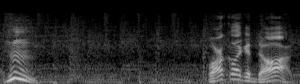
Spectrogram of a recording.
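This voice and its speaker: A middle-aged man co-hosting a radio show, telling stories in an animated way and laughing often. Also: a little high, extremely slow, soft background music. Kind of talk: casual studio banter.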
